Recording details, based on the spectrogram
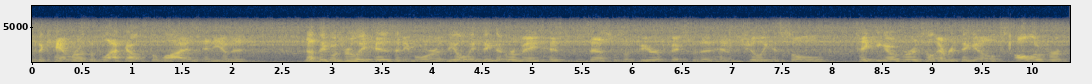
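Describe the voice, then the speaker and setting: A man's voice: mid-range voice, far from the mic. A man reading stories aloud to a group in a playful, mock-dramatic storytelling style. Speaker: reader of fan fiction. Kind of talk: amused live read-aloud of comic stories to a group. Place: echoey room with a laughing group. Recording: noisy, echoey, muffled room recording from afar.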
